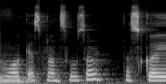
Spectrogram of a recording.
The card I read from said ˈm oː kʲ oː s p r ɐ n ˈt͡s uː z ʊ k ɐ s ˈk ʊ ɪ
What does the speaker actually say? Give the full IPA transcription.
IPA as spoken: ˈm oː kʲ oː s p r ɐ n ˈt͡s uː z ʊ p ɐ s ˈk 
